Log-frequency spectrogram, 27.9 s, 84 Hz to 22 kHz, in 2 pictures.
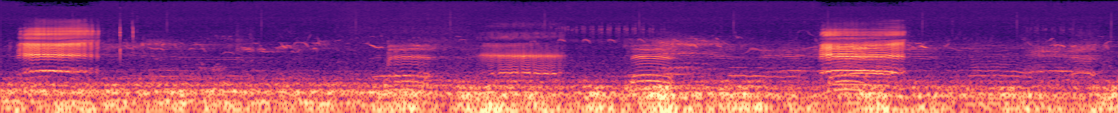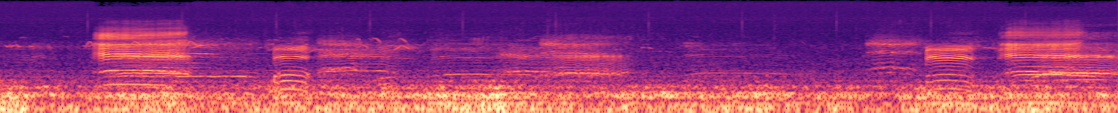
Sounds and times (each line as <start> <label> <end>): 7.8 grazing sheeps 13.9
15.1 grazing sheeps 23.8
24.8 grazing sheeps 27.9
